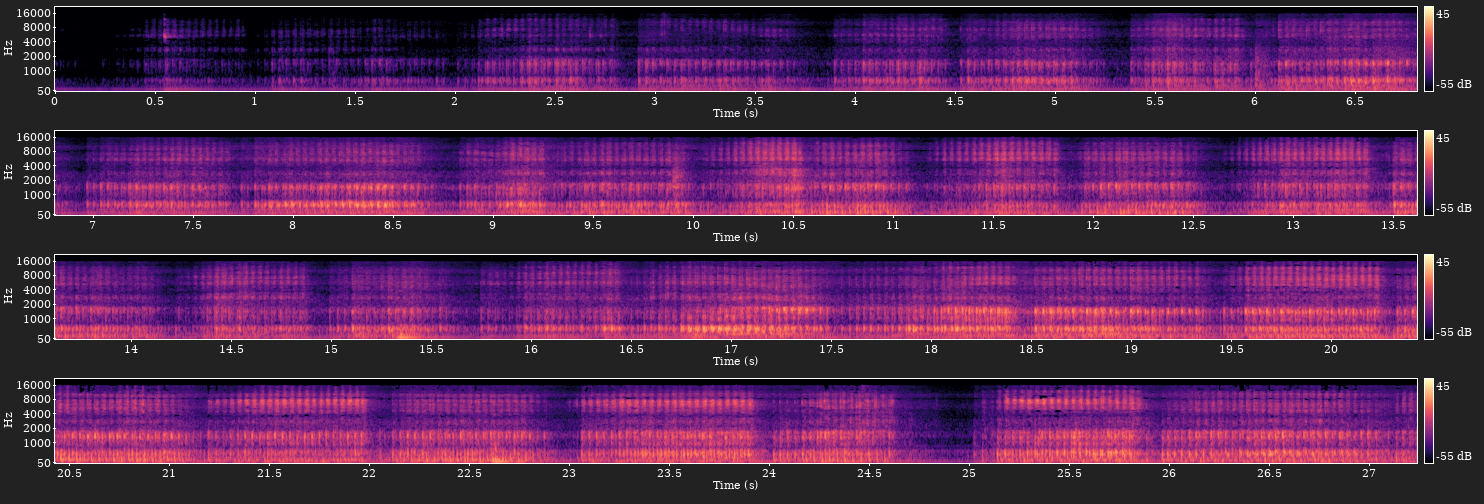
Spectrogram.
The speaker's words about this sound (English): Now for all you ASMR freaks out there, here's a cat purring.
